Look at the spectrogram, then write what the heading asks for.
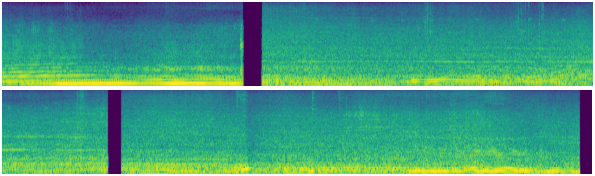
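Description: Classic Jaguar sports car engines running as the cars drive past, in three short clips joined with brief breaks about five and fourteen seconds in. Near the start the engine note falls in pitch as a car passes.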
